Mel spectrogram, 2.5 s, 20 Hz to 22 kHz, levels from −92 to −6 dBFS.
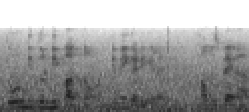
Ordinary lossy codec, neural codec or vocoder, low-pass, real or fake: none; none; none; real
